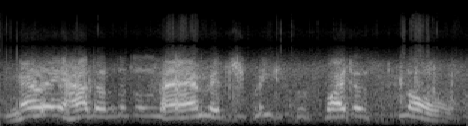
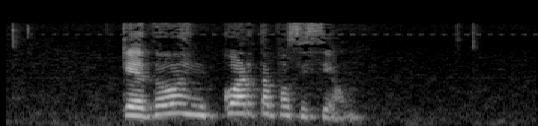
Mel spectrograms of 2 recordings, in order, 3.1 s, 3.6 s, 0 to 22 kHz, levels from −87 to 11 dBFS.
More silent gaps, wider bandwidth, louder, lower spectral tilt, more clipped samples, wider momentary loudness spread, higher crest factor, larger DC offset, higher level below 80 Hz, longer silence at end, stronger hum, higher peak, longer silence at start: neither; about the same, 12.5 kHz vs 11.5 kHz; first, -17 LUFS vs -21 LUFS; about the same, -4 dB/octave vs -3 dB/octave; neither; about the same, 13 LU vs 15 LU; second, 16 dB vs 22 dB; neither; second, -84 dBFS vs -68 dBFS; second, 0 s vs 1.2 s; neither; about the same, -4 dBFS vs -2 dBFS; second, 0 s vs 0.8 s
